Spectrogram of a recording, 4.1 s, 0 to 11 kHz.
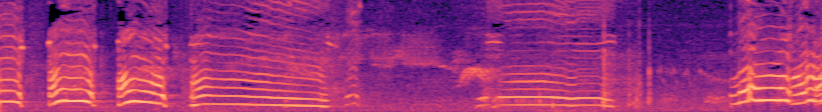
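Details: Alaskan Malamute puppies, part of a litter of eight born February 2013, howling: high tonal yips and drawn-out falling howls with bright harmonics, several short notes then longer wavering cries, pauses between.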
